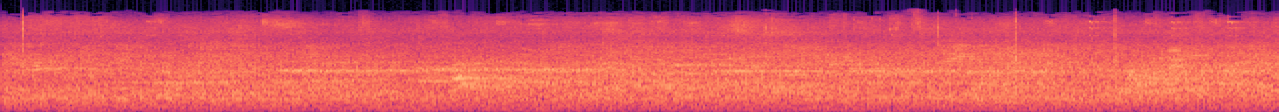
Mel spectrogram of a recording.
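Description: A dog whining and yipping in thin, high, sliding notes, heard twice: around two seconds in and again near the end, over steady crowd chatter.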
